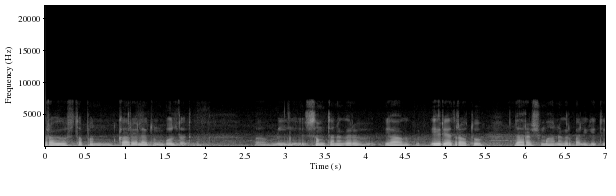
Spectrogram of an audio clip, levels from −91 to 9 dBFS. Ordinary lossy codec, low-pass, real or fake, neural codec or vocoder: none; 7.2 kHz; fake; vocoder, 44.1 kHz, 128 mel bands every 512 samples, BigVGAN v2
